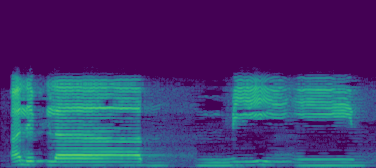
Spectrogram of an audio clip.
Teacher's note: طرح شروع کر لیتے ہیں نا، تدغم المیم الاولی فی الثانیہ، یہ پہلی والی جو میم ہے دوسری میں آپ مدغم کریں گے نا، ادغام بغنۃ، ادغام غنہ ہوگا کیونکہ میم میں تو ادغام غنہ ہوتا ہے، ویصبح یا ویصبح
